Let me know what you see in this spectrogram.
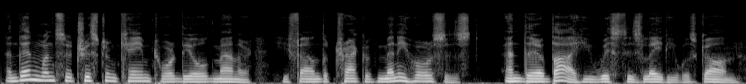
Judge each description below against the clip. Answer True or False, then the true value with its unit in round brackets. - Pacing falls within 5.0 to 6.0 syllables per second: False (4.8 syllables/s)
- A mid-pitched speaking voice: False (130 Hz)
